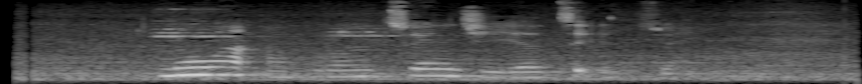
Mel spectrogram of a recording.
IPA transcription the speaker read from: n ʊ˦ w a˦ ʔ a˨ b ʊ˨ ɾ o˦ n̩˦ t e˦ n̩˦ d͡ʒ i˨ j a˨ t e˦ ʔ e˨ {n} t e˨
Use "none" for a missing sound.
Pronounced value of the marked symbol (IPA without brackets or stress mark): none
